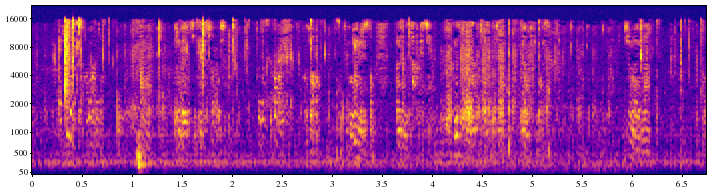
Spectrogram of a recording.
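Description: A person chewing a crisp baked chocolate chip cookie close to the microphone: small crunches and mouth clicks, with one sharper click about a second in, over a faint steady hum.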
